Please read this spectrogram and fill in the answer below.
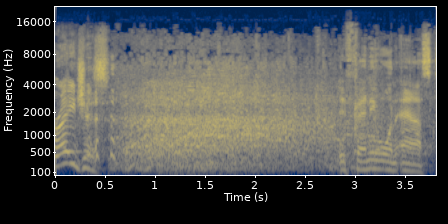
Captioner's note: laughter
